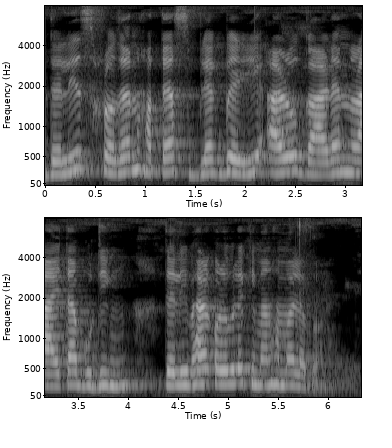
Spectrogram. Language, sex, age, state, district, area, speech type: Assamese, female, 30-45, Assam, Jorhat, urban, read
